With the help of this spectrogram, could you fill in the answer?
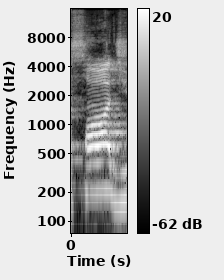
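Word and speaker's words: ص: During its pronunciation, you have to make sure that there is no whistle sound will produce during the pronunciation of the letter Saad. But, when you pronounce the letter Saad, you can feel there is a thickness in the sound and the rising of your back part of your tongue.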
